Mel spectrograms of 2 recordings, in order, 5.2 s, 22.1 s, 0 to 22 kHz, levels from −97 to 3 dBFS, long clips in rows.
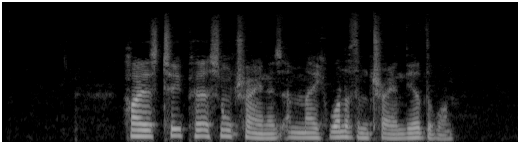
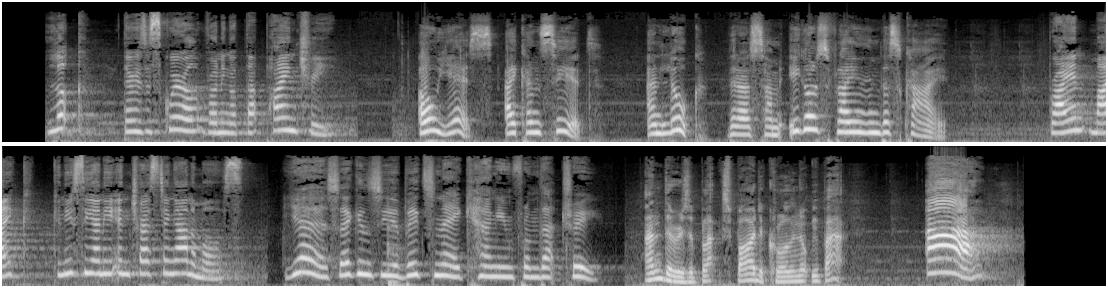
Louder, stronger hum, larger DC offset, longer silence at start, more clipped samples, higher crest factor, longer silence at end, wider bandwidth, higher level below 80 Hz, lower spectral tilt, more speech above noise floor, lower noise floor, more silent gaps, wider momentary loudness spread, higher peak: second, -40 LUFS vs -14 LUFS; neither; neither; first, 1.25 s vs 0.45 s; second, under 0.1% vs 0.1%; about the same, 20 dB vs 16 dB; second, 0.65 s vs 0.85 s; second, 14.5 kHz vs 16.5 kHz; second, -80 dBFS vs -40 dBFS; first, -6.5 dB/octave vs -4 dB/octave; first, 46 dB vs 31 dB; first, -85 dBFS vs -45 dBFS; neither; about the same, 11 LU vs 12 LU; second, -20 dBFS vs 0 dBFS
